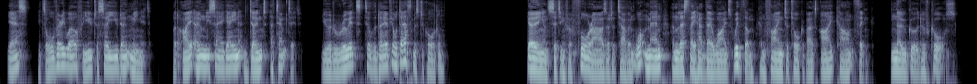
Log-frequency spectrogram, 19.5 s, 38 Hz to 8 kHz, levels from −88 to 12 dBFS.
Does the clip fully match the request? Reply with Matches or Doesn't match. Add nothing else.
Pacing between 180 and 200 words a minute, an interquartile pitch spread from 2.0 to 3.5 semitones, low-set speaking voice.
Doesn't match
